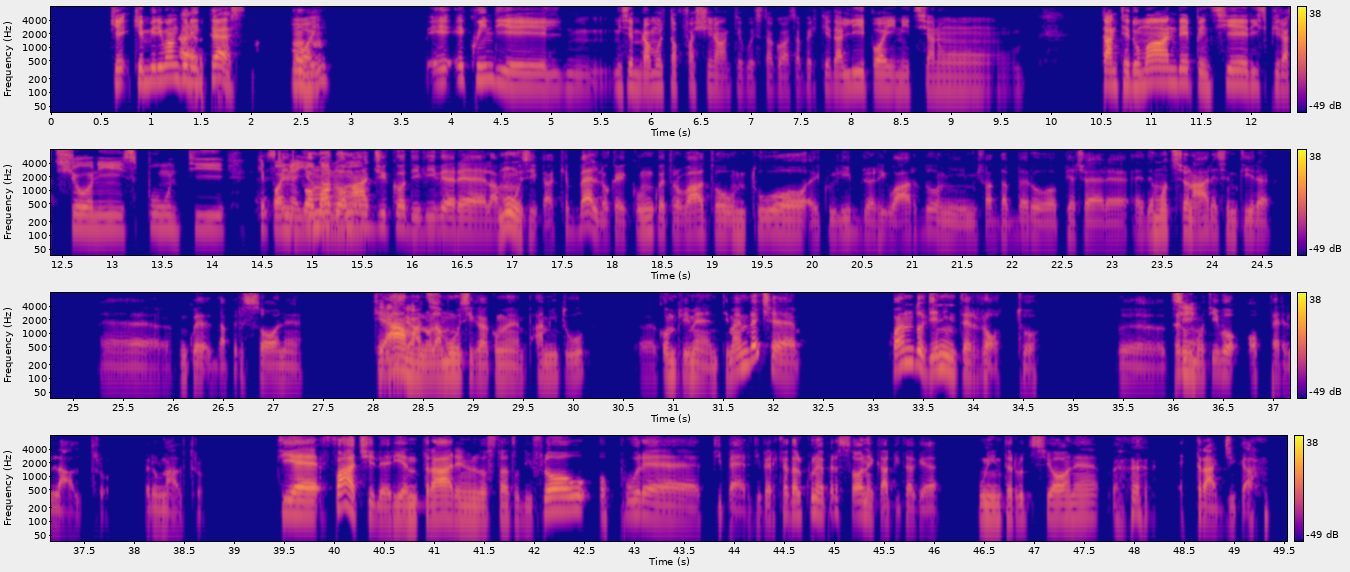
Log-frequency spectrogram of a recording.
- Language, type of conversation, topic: Italian, podcast, Cosa fai per entrare in uno stato di flow?
- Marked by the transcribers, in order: "pensieri" said as "penzieri"; in English: "flow"; chuckle; laughing while speaking: "tragica"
